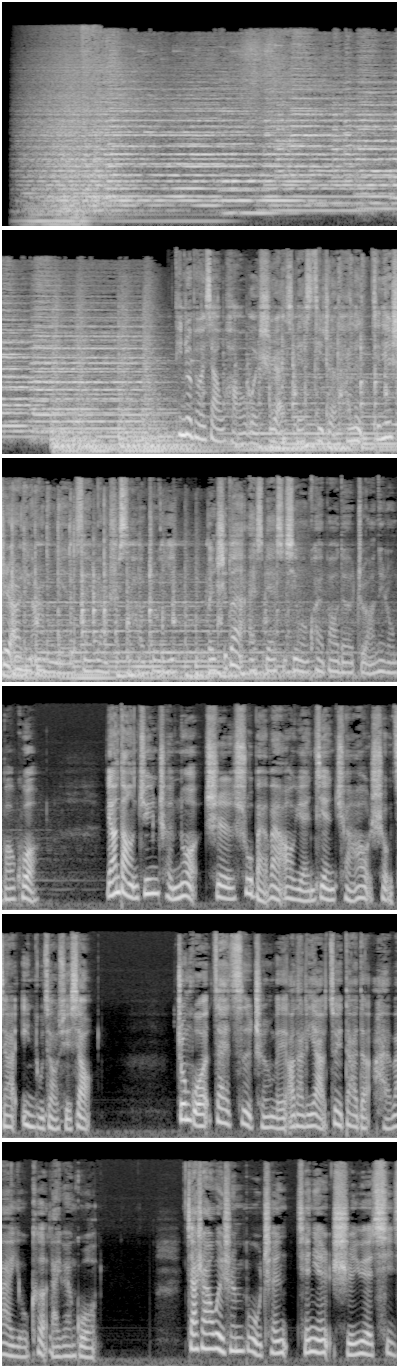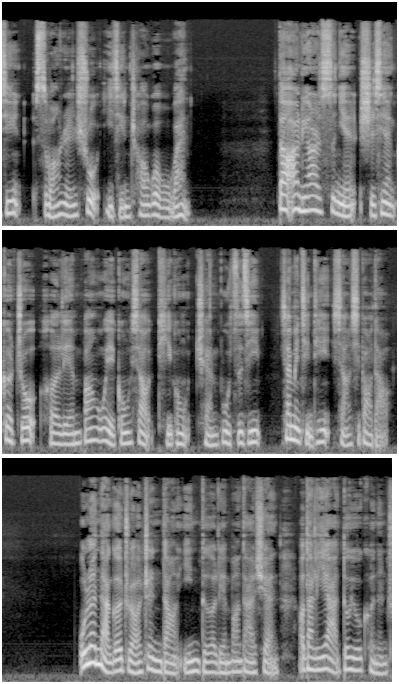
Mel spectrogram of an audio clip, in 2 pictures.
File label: mandarin newsflash; 两党均承诺投入数百万澳元建全澳首家印度教学校; SBS Chinese; SBS新闻快报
